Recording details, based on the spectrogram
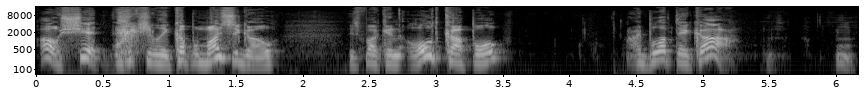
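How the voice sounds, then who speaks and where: A man's voice: on the high side, animated, moderate pace, a bit bright, slightly rough, no room sound. An actor playing a crude, cocky male gangster who brags offhandedly about his crimes in a confessional. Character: sleazy foul-mouthed male gangster, cocky.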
